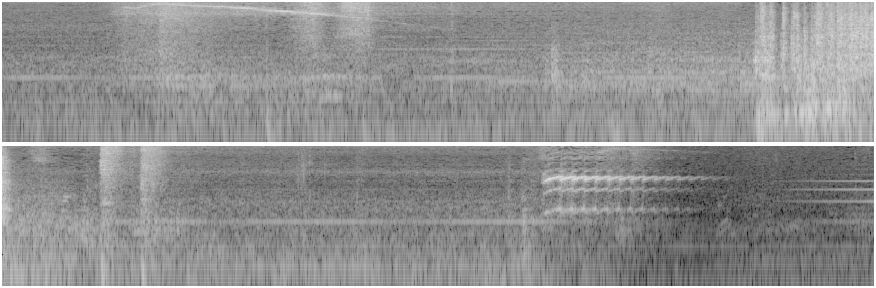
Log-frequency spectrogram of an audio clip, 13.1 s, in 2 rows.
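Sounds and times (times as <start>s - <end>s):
train wheel squeal: 0.8s - 3.1s, 10.5s - 13.0s
air hissing: 0.8s - 3.2s.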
